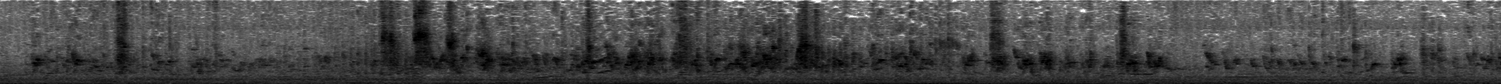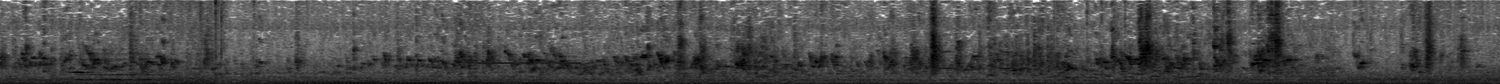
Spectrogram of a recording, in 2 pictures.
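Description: Budgerigars chattering: a dense run of quick chirps and squawks, busiest in the first third and again near the end.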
